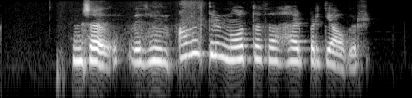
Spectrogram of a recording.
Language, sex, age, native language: Icelandic, male, 11, Icelandic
